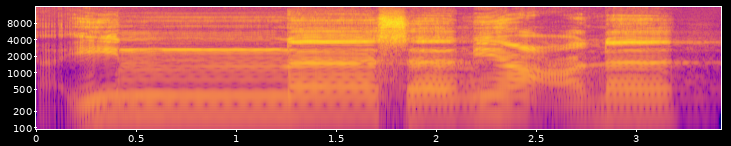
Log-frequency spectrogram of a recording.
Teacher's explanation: Ayat yang pertama tadi iaitu rafa'ain sakinah ataupun ain sukun tu. Jadi bunyi ain mati dia tidak terputus ya bunyinya.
